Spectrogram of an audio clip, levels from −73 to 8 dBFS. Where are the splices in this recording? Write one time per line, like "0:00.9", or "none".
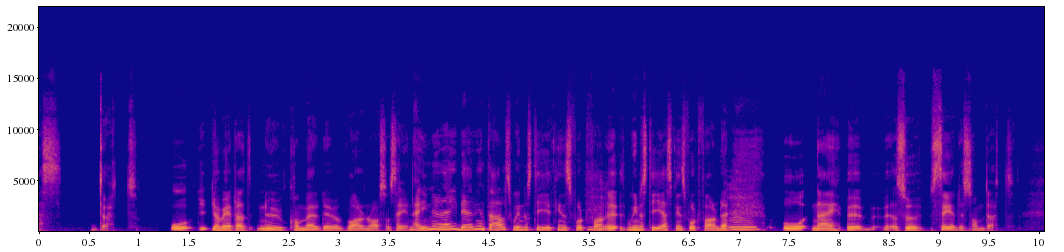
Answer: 0:01.2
